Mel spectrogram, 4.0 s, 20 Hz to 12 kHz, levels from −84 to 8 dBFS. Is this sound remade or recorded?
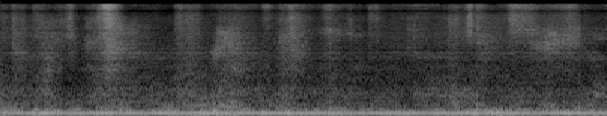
remade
